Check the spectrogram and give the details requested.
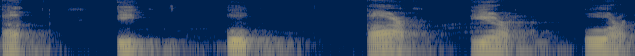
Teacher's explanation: حمزہ ساکنہ کو جھٹکا دے کے پڑھیں گے، تو اس کو جھٹکا دیں گے.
